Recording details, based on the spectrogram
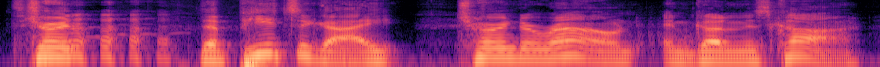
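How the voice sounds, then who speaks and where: Lively, animated podcast guy. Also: fairly high pitch, slow. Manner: animated storyteller, laughs often. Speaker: podcast co-host. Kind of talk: casual chat.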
